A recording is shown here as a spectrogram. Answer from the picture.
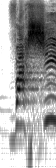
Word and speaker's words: Vasti: A Bíblia nos diz, fala de uma rainha, Vasti ou Vasti, como você quiser pronunciar.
